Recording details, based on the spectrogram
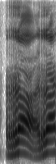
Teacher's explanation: र बोलते हैं तो हमारी जीवा कई बार लुढ़कती है। इसलिए इसको हम लुंठित व्यंजन कहते हैं।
